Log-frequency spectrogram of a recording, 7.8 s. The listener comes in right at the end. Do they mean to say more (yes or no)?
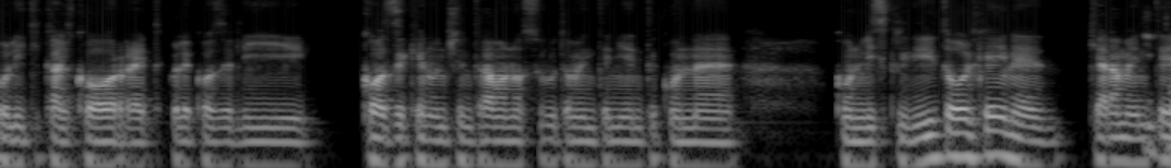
no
